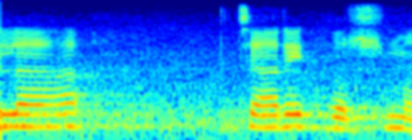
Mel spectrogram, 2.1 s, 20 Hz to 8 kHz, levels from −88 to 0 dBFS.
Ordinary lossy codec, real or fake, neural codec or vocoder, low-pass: none; real; none; 7.2 kHz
